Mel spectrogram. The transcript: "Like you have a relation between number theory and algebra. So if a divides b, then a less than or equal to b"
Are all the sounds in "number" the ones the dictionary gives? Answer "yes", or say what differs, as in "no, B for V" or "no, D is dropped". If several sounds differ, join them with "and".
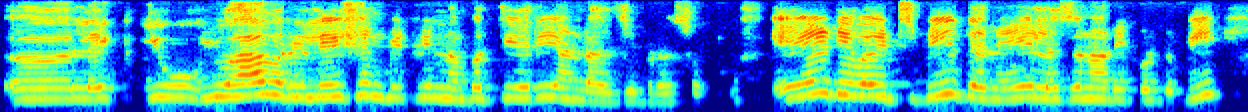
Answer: no, M is dropped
